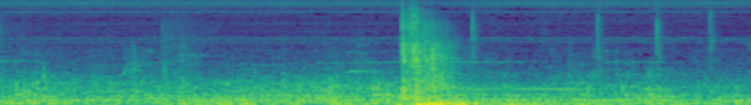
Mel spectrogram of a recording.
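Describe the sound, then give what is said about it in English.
A kitchen door slams shut once with a single loud bang and a heavy low thud, set against a steady background hiss, followed by a few faint ticks. “I thought I told you to be mindful of the kitchen door.”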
